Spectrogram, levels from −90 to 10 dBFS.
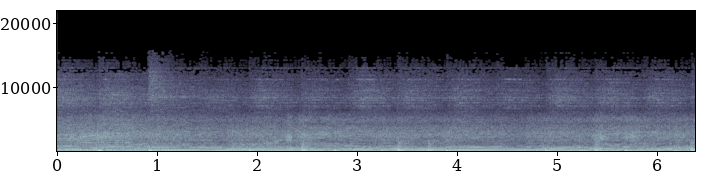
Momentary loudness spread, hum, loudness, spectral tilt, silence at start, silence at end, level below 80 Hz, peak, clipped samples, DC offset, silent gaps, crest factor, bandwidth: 3 LU; none; -19 LUFS; -5 dB/octave; 0 s; 0 s; -28 dBFS; -2 dBFS; under 0.1%; under 0.1%; none; 16 dB; 15 kHz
